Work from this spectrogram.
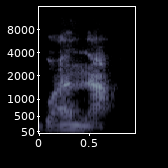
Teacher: a sílaba tônica da palavra guaraná é a última porque é onde você dá mais ênfase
